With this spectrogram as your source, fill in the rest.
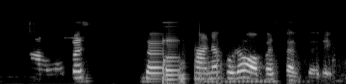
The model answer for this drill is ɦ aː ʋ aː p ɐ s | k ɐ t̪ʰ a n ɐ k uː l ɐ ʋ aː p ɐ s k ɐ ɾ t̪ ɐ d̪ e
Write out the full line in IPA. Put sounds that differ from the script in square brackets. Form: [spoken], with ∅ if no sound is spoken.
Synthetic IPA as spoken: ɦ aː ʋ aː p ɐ s | k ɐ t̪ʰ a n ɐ k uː [ɽ] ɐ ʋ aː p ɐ s k ɐ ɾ t̪ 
